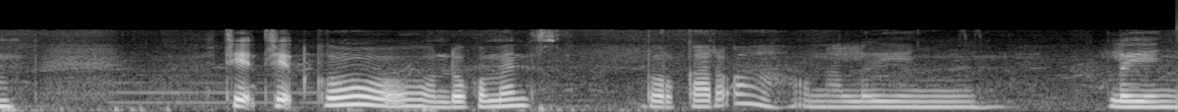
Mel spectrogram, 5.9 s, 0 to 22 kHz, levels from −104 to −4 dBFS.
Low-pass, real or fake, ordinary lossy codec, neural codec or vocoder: 7.2 kHz; real; none; none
